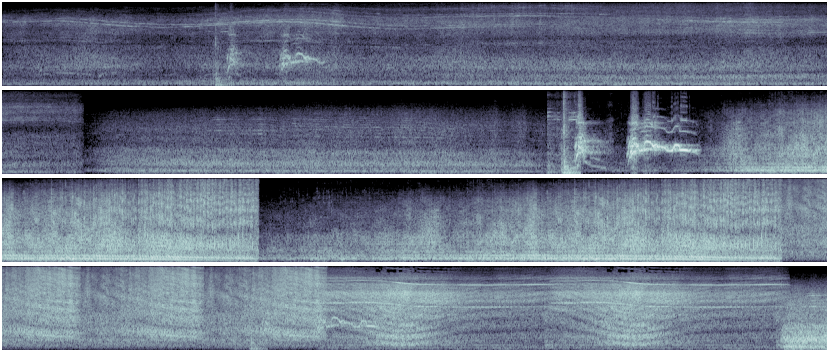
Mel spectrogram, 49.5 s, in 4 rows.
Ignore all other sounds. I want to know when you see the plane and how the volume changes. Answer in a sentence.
You can hear the plane from 0.0 to 49.4 s, getting louder.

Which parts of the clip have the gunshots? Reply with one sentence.
The gunshots can't be heard in this clip.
